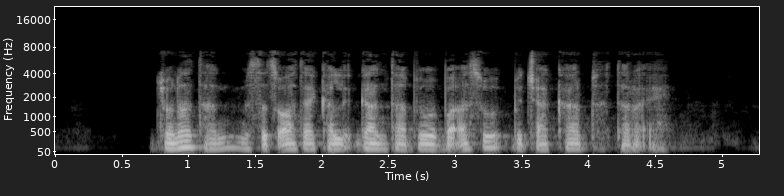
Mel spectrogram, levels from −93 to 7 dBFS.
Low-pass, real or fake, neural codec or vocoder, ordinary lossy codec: 7.2 kHz; real; none; MP3, 96 kbps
